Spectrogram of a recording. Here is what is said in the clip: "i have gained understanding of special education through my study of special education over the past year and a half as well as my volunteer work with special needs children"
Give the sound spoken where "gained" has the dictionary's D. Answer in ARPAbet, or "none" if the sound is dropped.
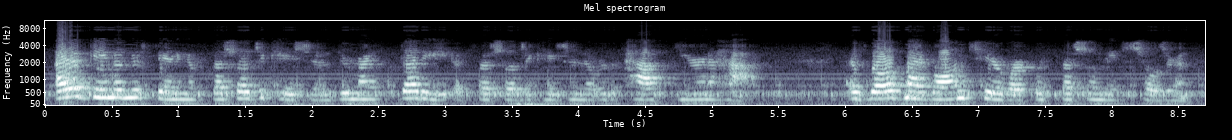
D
